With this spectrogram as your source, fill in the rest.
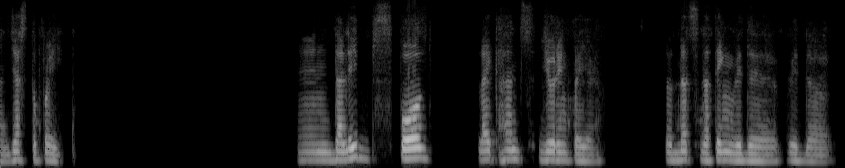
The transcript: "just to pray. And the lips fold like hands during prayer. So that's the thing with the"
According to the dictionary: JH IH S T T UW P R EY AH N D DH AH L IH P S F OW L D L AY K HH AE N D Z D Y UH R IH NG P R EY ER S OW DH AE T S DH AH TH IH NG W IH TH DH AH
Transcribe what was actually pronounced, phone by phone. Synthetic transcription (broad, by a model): JH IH S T T UW P R EY AH N D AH L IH B S P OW L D L AY K HH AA N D S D Y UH R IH NG P R EY ER S OW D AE T S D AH T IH NG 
